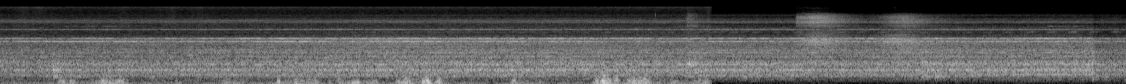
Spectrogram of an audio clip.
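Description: Running noise heard inside a moving Indian Railways sleeper coach: a steady noise with high whining tones over it. Irregular low rumbles and knocks from the wheels and coach on the track last until about seven seconds in, then the low rumble drops away abruptly. Two short hisses come about a second apart near the end.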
